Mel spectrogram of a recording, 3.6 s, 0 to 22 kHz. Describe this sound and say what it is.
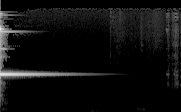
Samples of the small Glockenspiel I started out on as a child.
Have fun!
Recorded with a Zoom H5 and a Rode NT2000.
Edited in Audacity and ocenaudio.
It's always nice to hear what projects you use these sounds for.
campanelli, Glockenspiel, metal, metallophone, multi-sample, multisample, note, one-shot, percussion, recording, sample-pack, single-note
